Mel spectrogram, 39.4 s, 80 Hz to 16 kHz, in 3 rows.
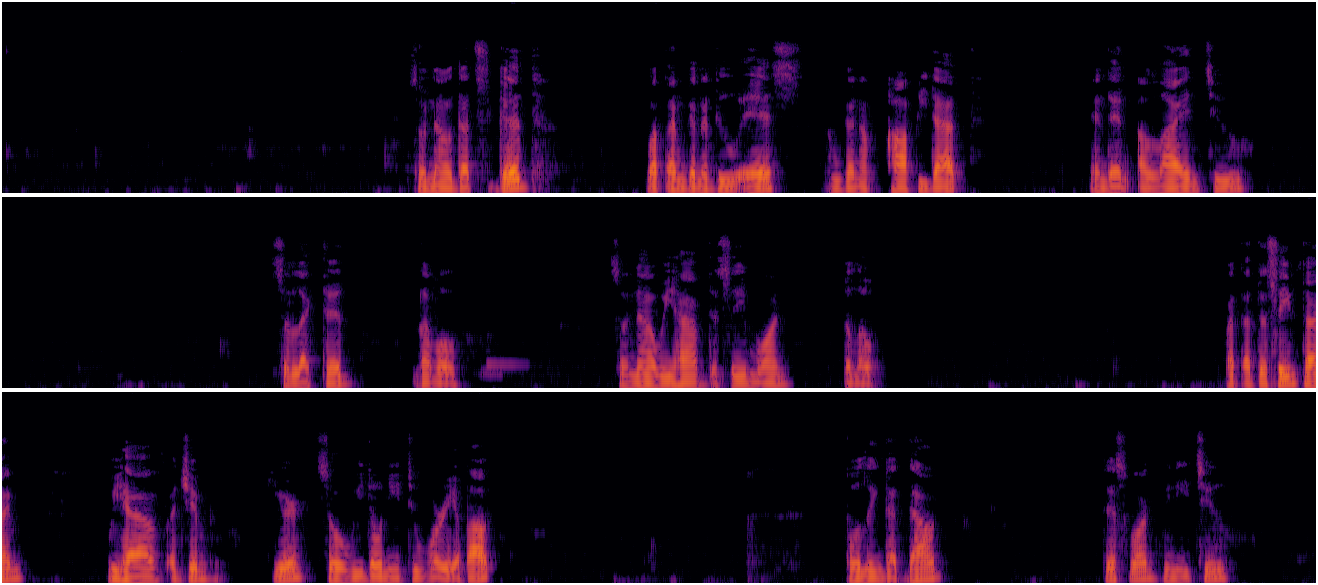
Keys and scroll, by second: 4.6 Escape, 18.4 Escape, 18.6 Escape, 22.5 Escape, 22.8 Escape, 36.0 Escape, 38.8 Escape.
